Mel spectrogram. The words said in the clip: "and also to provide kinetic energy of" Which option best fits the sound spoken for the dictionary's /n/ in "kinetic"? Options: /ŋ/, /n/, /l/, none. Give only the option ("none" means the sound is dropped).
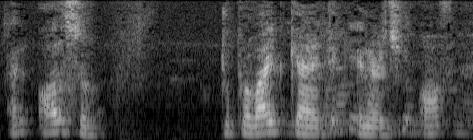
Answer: none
